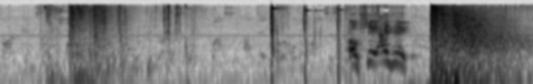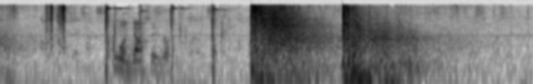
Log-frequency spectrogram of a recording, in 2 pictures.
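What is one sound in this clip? Building pieces snap into place with loud crashing bursts.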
